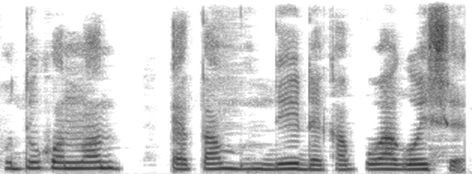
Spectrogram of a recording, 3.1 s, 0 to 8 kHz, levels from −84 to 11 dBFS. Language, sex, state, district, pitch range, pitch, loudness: Assamese, female, Assam, Sonitpur, 230-265 Hz, 240 Hz, -15 LUFS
